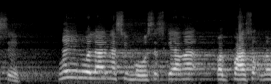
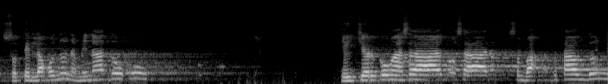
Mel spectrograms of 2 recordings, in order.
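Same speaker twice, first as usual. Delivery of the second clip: ordinary talk, nothing marked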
